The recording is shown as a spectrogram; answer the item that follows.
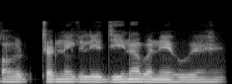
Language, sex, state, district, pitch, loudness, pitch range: Hindi, male, Uttar Pradesh, Lucknow, 115 Hz, -17 LUFS, 115-120 Hz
